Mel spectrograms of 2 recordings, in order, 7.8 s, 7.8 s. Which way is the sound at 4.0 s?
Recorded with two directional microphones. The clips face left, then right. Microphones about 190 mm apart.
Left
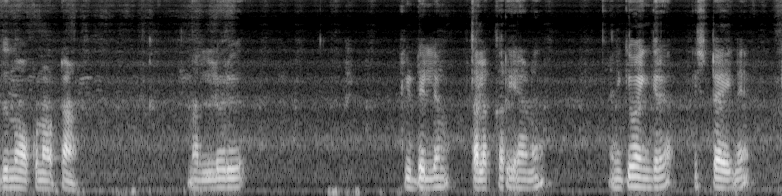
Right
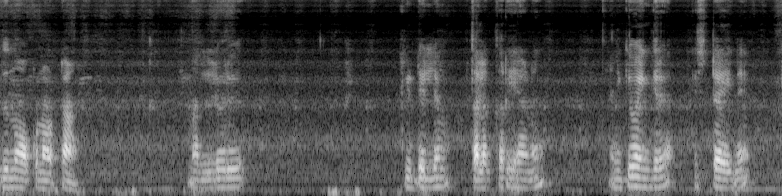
10° left (ahead or behind).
